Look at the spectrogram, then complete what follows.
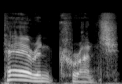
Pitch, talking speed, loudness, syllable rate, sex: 150 Hz, 145 wpm, -15 LUFS, 2.5 syllables/s, male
